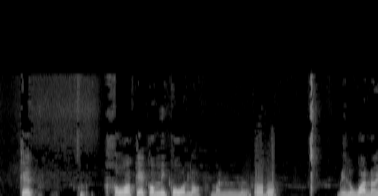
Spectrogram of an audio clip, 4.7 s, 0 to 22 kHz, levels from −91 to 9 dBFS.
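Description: From start to finish the speech has a dull, smeary quality: two distinct sets of compression artefacts layered on each other, and nothing at all above 13.6 kHz. This is likely transcoding between lossy codecs, consistent with an MP3 encode later re-encoded as AAC-LC, each pass adding its own damage.

From 3.04 to 3.41 s the speech collapses into a rigid, metallic buzz at 200 Hz that loosely tracks the syllables. That points to robotic sound from repeated short buffers: with new audio arriving too seldom, a roughly 5 ms chunk is likely replayed over and over while most of the real signal is skipped.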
